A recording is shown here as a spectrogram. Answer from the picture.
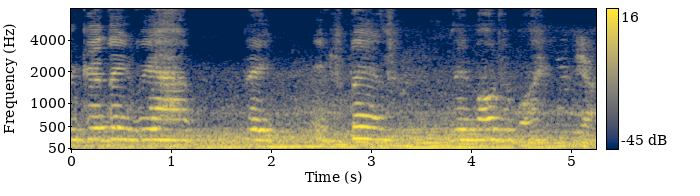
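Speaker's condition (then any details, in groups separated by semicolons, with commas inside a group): Cerebral palsy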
